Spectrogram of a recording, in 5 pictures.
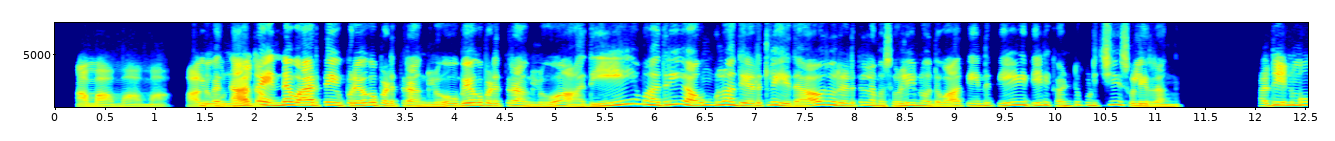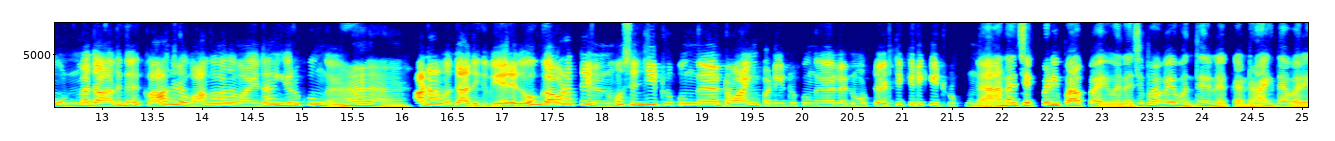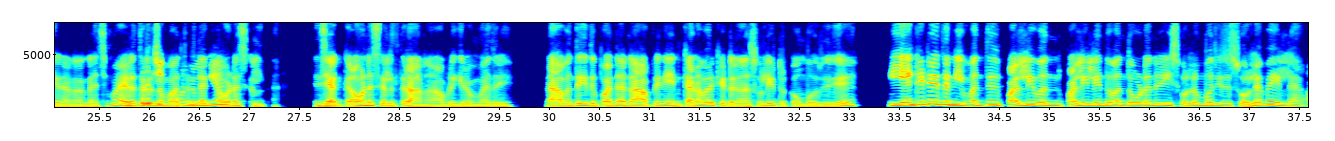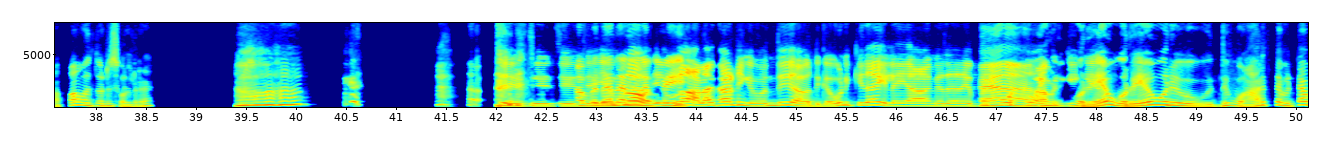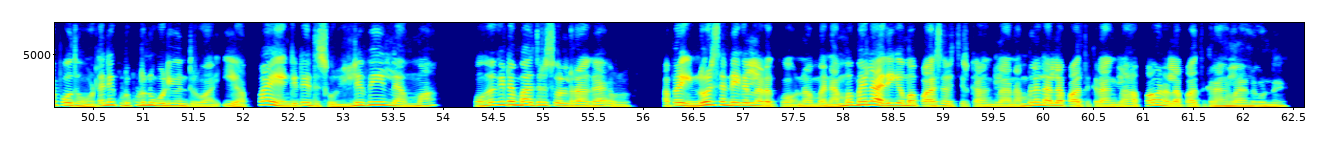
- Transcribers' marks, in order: drawn out: "அ"; in English: "ட்ராயிங்"; chuckle; in English: "ட்ராயிங்"; anticipating: "எப்படி செக் பண்ணுவீங்க?"; chuckle; hiccup; laughing while speaking: "அப்ப தான் நான் நெனைப்பேன்"; inhale; laughing while speaking: "சரி, சரி, சரி. எவ்ளோ எவ்ளோ … எப்டி போட்டு வாங்கியிருக்கீங்க!"; laughing while speaking: "பார்த்துக்கிறாங்களான்னு ஒ்ண்ணு"
- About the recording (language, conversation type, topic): Tamil, podcast, குழந்தைகள் அருகில் இருக்கும்போது அவர்களின் கவனத்தை வேறு விஷயத்திற்குத் திருப்புவது எப்படி?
